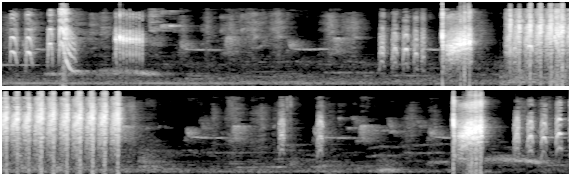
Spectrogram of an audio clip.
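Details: Grey-cheeked bulbul calls used as a lure for trapping: sharp bursts and harsh chatters, a fast even rattle of about a dozen notes, and flat, steady whistled notes between the outbursts.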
